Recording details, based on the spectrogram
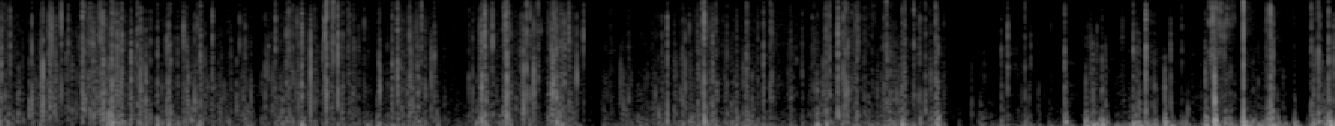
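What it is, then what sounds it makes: Metallized plastic chip bag being crinkled. A partly filled Doritos chip bag made of foil-lined, metallized plastic is squeezed and crinkled with both hands. It gives a dense run of sharp, bright crackles and crunches, with brief quiet pauses near four seconds and just past six seconds before the crinkling resumes.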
